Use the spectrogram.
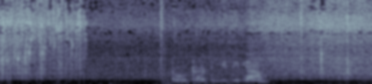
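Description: Paratha dough fries in oil on a tawa with a steady, bright sizzle throughout, while a voice speaks briefly over it.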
